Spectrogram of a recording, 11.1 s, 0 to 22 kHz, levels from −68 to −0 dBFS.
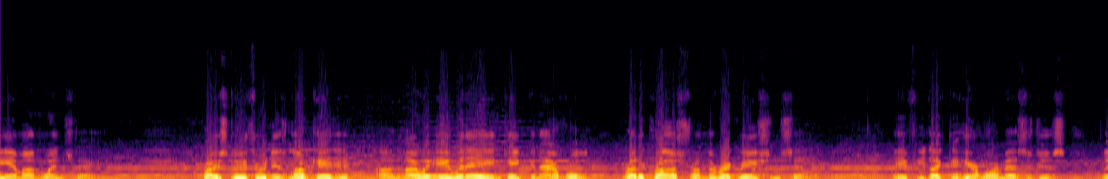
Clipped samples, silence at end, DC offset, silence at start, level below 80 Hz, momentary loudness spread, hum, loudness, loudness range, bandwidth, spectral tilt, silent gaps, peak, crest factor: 0.5%; 0 s; under 0.1%; 0 s; -32 dBFS; 13 LU; none; -10 LUFS; 4 LU; 11 kHz; -7 dB/octave; none; 0 dBFS; 10 dB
